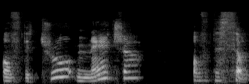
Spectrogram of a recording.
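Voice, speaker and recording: A woman speaks at a fairly slow pace with an Israeli accent. Her pitch swings very widely. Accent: Israeli Hebrew accent in English. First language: Hebrew. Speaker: podcast host. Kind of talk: interview intro. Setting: video call.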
